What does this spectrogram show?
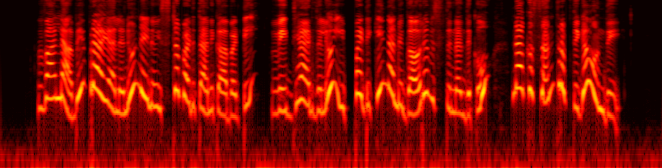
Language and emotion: Telugu, happy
